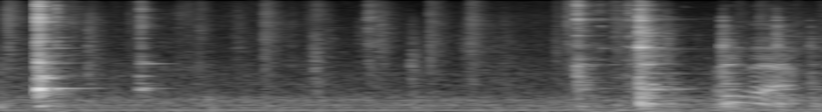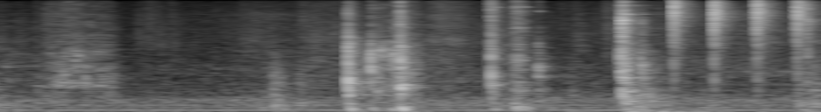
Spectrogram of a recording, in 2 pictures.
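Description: A knife and butter clinking against a nonstick frying pan. From about six seconds in, the rapid clicking of a gas stove's burner igniter, about five sharp clicks a second, as the burner is lit.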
